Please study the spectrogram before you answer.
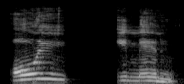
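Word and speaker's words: Ari Emanuel: Oh, let me pronounce his name right. Ori Emanuel.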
